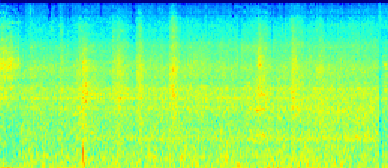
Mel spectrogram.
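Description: A Jagannath Express passenger train runs between Puri and Shalimar, heard from inside as a steady loud rumble with rhythmic clicks of wheels over rail joints, continuous throughout and with no talk.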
